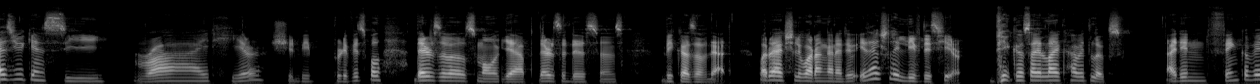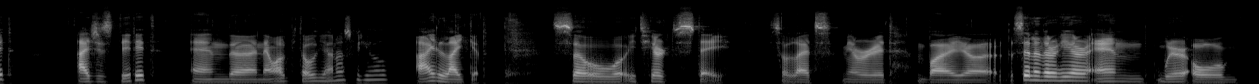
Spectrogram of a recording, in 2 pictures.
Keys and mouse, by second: 0.1 middle drag, 0.8 middle drag, 1.6 middle click, 1.9-3.1 middle drag, 3.9 middle drag, 4.5 shift+middle drag, 4.9 middle click, 5.5 shift+middle click, 5.8 middle click, 7.0 ctrl+z, 7.6 middle click, 8.2 click, 8.8 middle click, 10.4 middle click, 11.6-12.8 middle drag, 14.6 click, 15.0-17.1 drag, 18.2 click, 20.2 click, 20.6-21.2 middle drag, 22.1 ctrl+s, 22.5 shift+middle click, 23.4 middle click, 23.8 ctrl+s, 24.2 middle drag, 24.5 middle drag, 24.8 middle drag.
